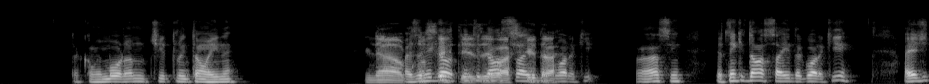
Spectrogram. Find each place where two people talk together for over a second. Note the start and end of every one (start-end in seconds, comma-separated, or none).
4.0-5.6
